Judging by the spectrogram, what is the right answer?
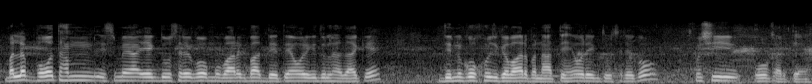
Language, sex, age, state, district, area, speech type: Urdu, male, 18-30, Delhi, North West Delhi, urban, spontaneous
